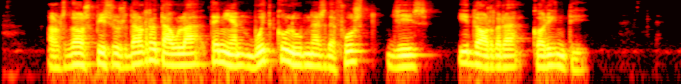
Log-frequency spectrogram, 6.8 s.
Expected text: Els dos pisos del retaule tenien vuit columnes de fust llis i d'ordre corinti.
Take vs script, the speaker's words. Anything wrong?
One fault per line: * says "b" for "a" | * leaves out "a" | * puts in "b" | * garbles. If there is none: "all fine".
all fine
